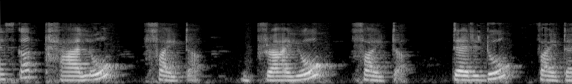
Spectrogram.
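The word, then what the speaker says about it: Pteridophyta: Cryptogams में आते हैं आपके थैलोफाइटा, ब्रायोफाइटा एंड टेरिडोफाइटा। ये पी जो है यहाँ पे साइलेंट है, तो ये क्या है, टेरिडोफाइटा, ठीक है।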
